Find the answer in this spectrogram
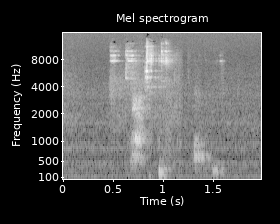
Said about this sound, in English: Can I get the dog fight going on behind me? Okay, I'll bet on the one with the white stripe on his face.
